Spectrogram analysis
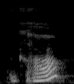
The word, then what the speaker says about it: grand: qu'on ne prononce pas grand regard des je n'entends pas d et pourtant je l'écris temps ps je l'écris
